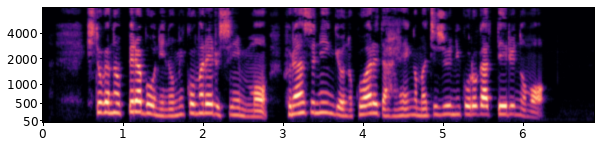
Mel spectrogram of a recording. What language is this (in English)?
Japanese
